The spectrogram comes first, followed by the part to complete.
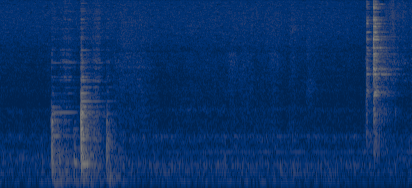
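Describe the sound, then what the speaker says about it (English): Utensil clanks against a soup pot during a quick stir of navy bean soup, followed by a metal lid settling back on; a few sharp clinks near the start and one more at the end, with quiet between. "Give it a quick stir. And put my lid back on."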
